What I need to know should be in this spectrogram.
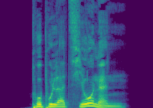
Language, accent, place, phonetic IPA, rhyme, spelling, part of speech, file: German, Germany, Berlin, [populaˈt͡si̯oːnən], -oːnən, Populationen, noun, De-Populationen.ogg
- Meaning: plural of Population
